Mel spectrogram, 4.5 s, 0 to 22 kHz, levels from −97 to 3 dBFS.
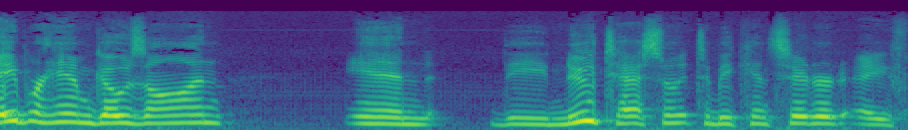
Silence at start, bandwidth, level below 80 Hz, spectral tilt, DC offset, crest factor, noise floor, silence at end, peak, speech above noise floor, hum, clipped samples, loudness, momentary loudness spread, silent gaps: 0 s; 12.5 kHz; -50 dBFS; -5.5 dB/octave; under 0.1%; 14 dB; -55 dBFS; 0.05 s; 0 dBFS; 40 dB; none; under 0.1%; -15 LUFS; 12 LU; none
